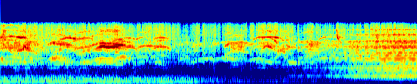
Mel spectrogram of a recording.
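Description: Sound effect of a flock of gulls crying: many short, overlapping, arching calls. A low steady drone runs under them, and organ music comes in about four seconds in as the calls thin out.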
